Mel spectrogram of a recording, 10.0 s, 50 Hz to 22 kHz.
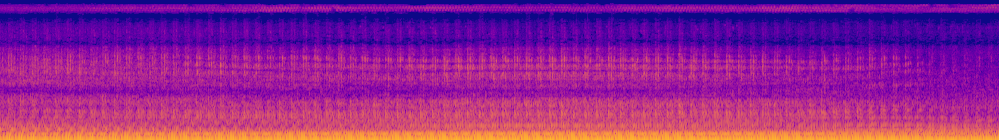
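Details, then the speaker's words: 1964 Buick Riviera V8 revived after sitting 23 years, warmed up with idle raised, charging 13.2 V, recorded at the tailpipe; deep even burble with a steady regular beat, no misses or ticks, healthy idle. "good that sounds sweet great all right sounds beautiful"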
